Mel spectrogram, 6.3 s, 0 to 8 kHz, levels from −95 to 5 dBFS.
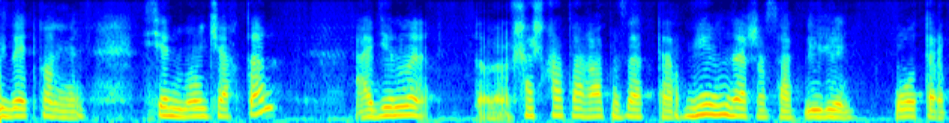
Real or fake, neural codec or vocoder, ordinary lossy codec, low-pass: fake; codec, 16 kHz, 2 kbps, FreqCodec, smaller model; none; none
